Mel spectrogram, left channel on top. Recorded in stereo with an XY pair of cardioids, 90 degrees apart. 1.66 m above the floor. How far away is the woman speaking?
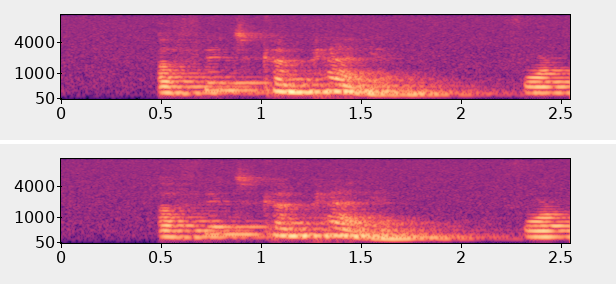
About 4 m.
